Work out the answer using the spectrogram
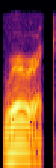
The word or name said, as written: Roerich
